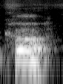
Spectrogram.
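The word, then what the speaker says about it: כ: And this is the way you should pronounce this is almost imagine getting ready to spit or to hork up some spit. Right? That sound you would make ha. Ka. Right? That's how you're supposed to pronounce that.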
